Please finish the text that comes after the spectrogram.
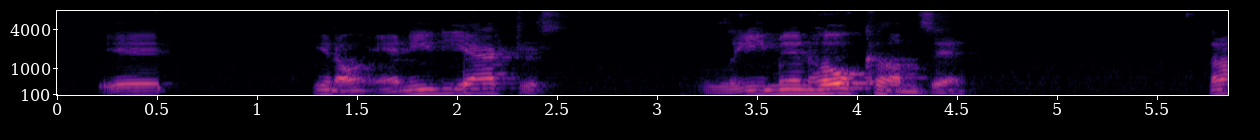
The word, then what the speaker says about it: Lee Min Ho: Well, it's pronounced E Min Ho, but Min Ho Lee, famous actor in Korea.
